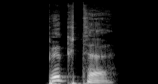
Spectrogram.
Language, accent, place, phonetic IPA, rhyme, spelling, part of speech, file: German, Germany, Berlin, [ˈbʏktə], -ʏktə, bückte, verb, De-bückte.ogg
- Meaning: inflection of bücken: 1. first/third-person singular preterite 2. first/third-person singular subjunctive II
